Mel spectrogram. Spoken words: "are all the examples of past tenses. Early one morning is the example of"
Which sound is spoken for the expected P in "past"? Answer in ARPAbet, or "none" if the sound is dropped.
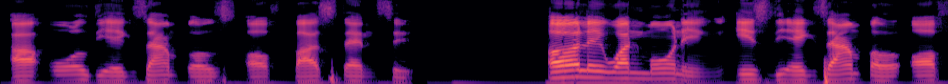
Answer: B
